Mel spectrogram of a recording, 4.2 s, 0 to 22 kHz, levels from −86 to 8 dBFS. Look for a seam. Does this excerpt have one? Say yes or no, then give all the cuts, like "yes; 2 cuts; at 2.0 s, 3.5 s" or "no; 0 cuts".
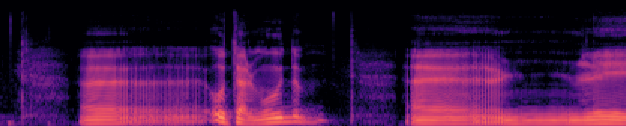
no; 0 cuts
